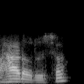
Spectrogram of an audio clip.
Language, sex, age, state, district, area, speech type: Nepali, male, 30-45, West Bengal, Alipurduar, urban, conversation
